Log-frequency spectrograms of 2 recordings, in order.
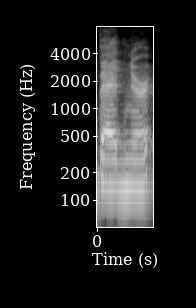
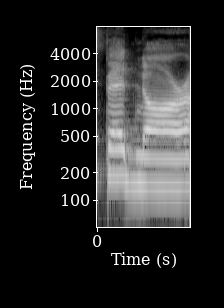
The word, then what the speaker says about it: Bednar: David bedner stuff yeah I keep calling him bedner it's Bednar I'm pretty sure um I don't know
